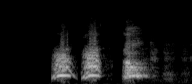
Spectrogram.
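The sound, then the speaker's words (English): A dog barks three times in quick, loud succession, then trails off into a few softer whimpering yelps. No one speaks. “Dad, I understand the silverware, but why the dog?”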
